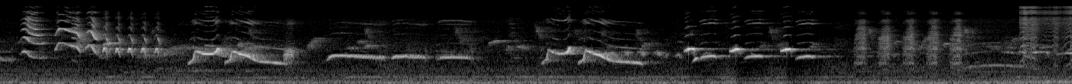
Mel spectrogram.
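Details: A laughingthrush kept caged in Hanoi, Vietnam, tail feathers in moult, sings a lively, varied song: bursts of high chattering notes, descending slurred whistles and repeated clear phrases, with short pauses between them and a faint rustle at the close.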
